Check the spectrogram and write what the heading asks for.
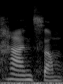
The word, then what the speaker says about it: handsome: personality, that person looks handsome only. ठीक है? So that is handsome. यहाँ पे D remains silent. So the actual and the correct pronunciation would be handsome.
